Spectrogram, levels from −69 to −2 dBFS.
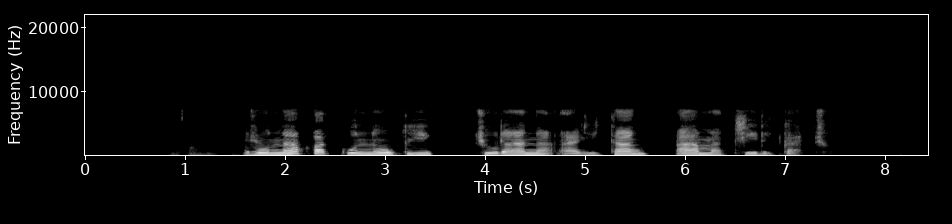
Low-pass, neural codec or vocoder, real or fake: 7.2 kHz; codec, 44.1 kHz, 3.4 kbps, Pupu-Codec; fake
